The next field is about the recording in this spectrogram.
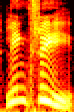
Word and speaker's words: Linktree: o como se pronuncia en inglés bien, Linktree,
